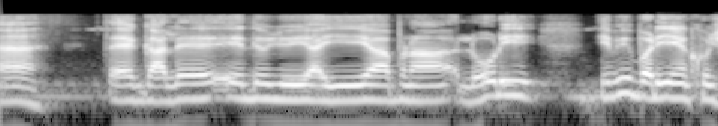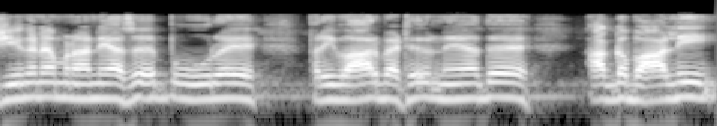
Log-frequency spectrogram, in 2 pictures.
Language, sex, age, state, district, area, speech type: Dogri, male, 45-60, Jammu and Kashmir, Samba, rural, spontaneous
